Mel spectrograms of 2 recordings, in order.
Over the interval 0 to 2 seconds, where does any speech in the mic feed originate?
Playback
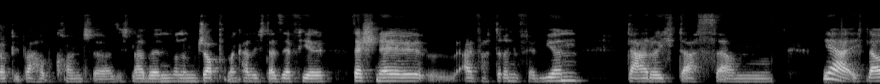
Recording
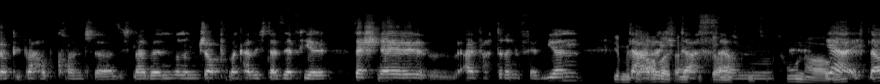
echo only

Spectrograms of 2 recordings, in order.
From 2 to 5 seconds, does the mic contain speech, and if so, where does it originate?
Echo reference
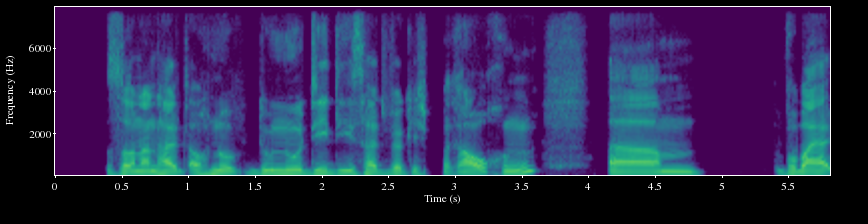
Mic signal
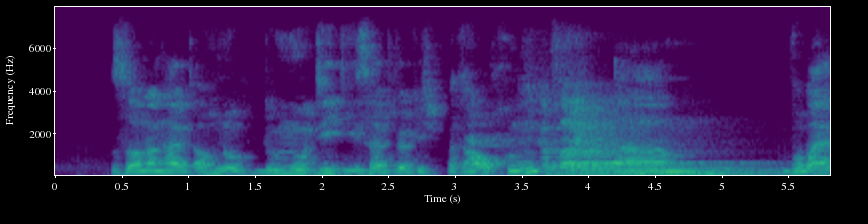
both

